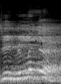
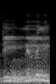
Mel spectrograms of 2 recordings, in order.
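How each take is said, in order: First: It is said heavily and forcefully. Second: It is said lightly and casually. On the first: The listener stops at once without a word. "கனத்த வார்த்தையை சொல்றோம்" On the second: The listener may ignore it and keep walking. "நம்மளே தான் சொல்றாரா இல்ல யாரையும் சொல்றாரா"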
